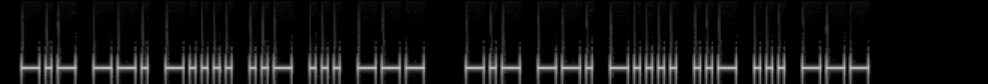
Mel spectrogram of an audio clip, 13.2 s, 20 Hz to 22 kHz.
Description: Morse code, heard as a keyed tone, about 15 wpm, 700 Hz. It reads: KG6USO KG6USO
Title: USA Call Signs Repeated 3x 15wpm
